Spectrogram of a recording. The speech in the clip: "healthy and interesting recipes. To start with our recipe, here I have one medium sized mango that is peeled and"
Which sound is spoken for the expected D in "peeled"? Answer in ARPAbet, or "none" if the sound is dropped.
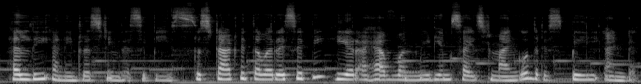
none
